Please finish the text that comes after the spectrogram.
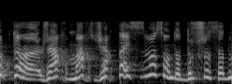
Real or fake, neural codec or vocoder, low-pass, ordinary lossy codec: real; none; none; none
